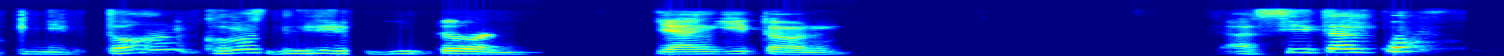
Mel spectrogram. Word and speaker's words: Guitton: Guitton.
